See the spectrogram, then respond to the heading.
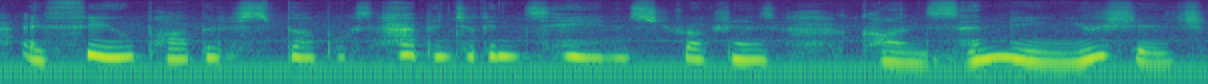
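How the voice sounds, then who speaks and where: Over light background noise, a woman uses a put-on character voice at a fairly slow pace. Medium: read story. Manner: flirty, teasing.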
